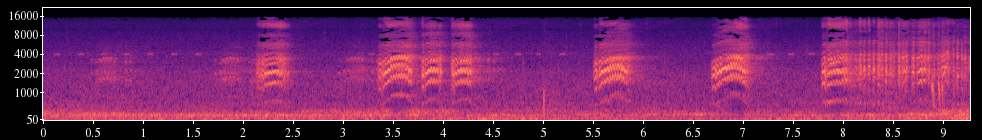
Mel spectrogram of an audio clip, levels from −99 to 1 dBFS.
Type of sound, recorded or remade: recorded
